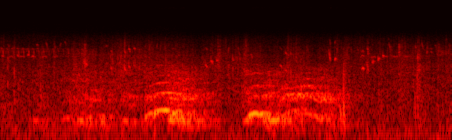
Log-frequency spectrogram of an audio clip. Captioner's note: animals chattering; gorillas groaning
